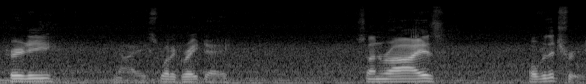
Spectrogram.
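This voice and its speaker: A relaxed man chats to a handheld phone camera as he walks a wooded trail and crosses a road bridge. His voice sits at an ordinary middle pitch, and faint traffic hums in the background of the outdoor recording. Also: slow. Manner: relaxed, chatty, talking to camera while walking. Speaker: hiker vlogger. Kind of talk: casual hiking vlog narration.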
